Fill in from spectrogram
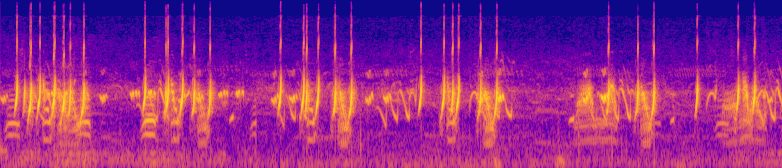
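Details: Common quail calling in short bursts of three or four sharp, clipped notes, repeated roughly once a second, with busy overlapping chatter and warbled notes from other birds between the bursts.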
